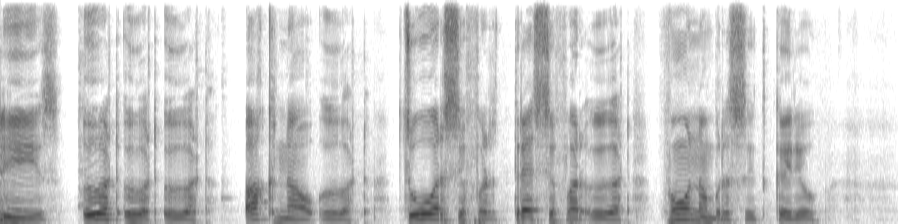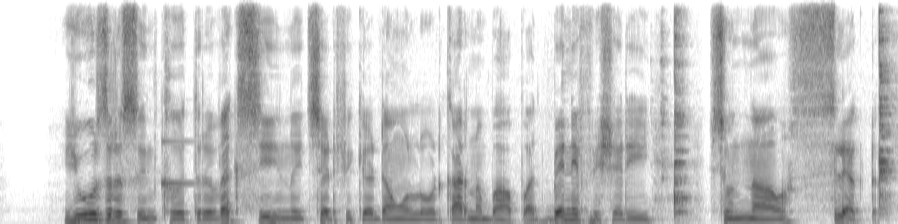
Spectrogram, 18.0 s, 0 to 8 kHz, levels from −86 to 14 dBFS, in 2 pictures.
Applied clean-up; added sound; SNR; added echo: none; Piano; 18 dB; none.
